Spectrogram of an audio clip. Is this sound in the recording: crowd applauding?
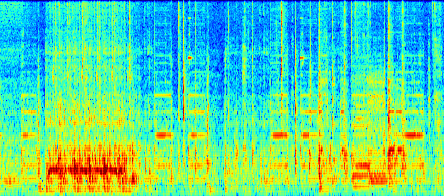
no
